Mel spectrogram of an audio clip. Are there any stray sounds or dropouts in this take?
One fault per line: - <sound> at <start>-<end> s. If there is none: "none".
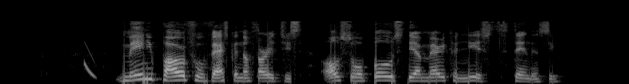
- chirp at 0.8-1.0 s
